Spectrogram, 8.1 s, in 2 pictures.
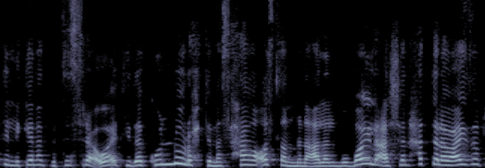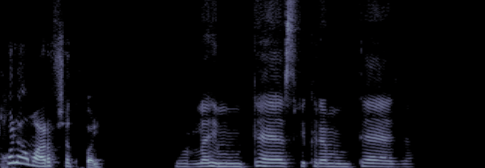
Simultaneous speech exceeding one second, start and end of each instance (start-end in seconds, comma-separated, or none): none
